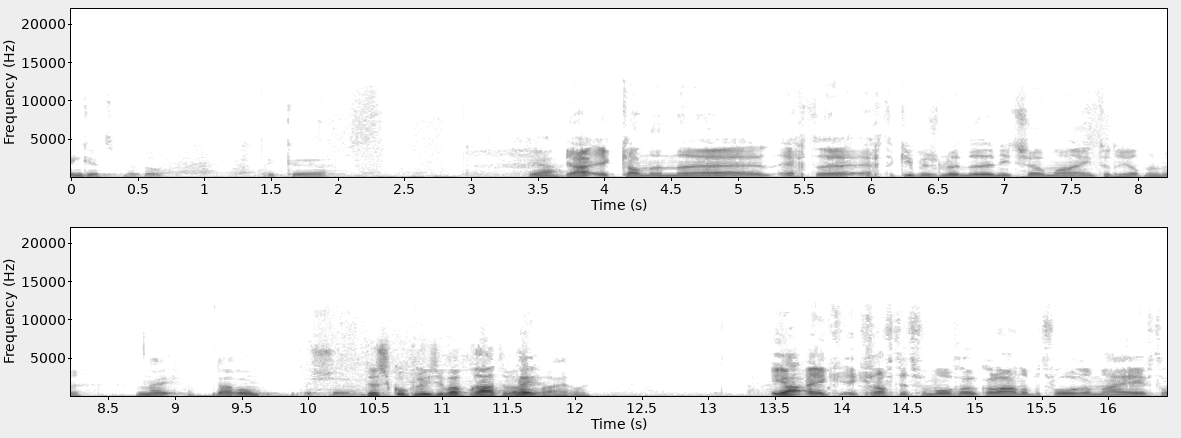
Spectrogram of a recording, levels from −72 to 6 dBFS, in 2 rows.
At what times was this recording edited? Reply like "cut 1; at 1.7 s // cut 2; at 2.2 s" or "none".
cut 1; at 13.7 s

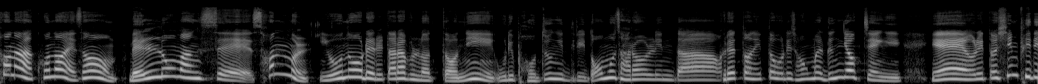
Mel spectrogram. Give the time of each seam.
cut 1; at 1.2 s // cut 2; at 7.2 s

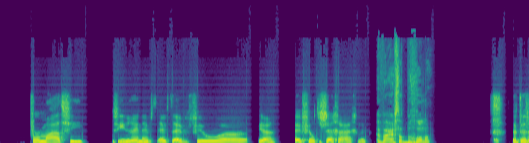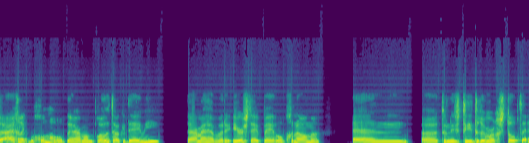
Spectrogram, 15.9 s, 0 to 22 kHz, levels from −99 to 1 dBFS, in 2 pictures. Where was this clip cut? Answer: cut 1; at 10.6 s

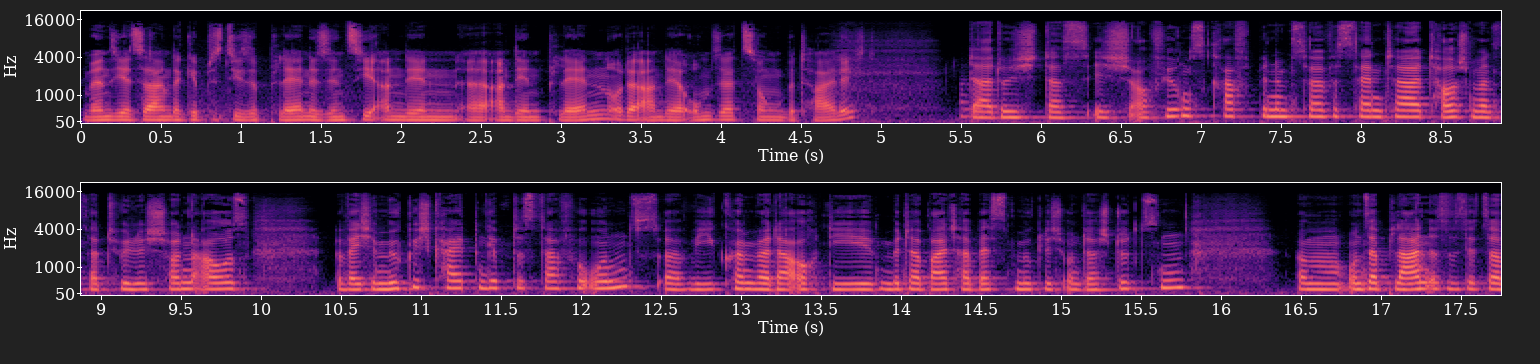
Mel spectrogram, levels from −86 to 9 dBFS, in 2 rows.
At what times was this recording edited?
cut 1; at 5.5 s

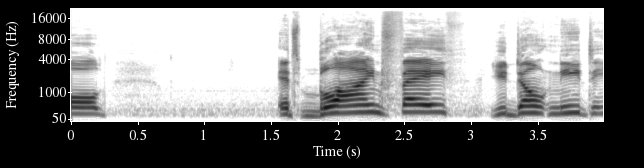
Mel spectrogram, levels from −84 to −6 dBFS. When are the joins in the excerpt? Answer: cut 1; at 3.1 s

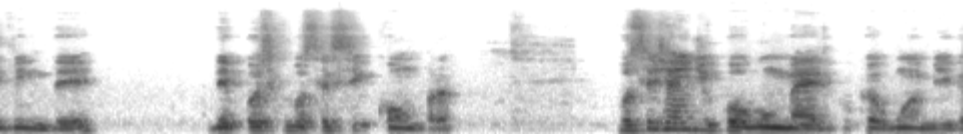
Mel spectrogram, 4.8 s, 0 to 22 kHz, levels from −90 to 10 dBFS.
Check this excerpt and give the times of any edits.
cut 1; at 3.0 s

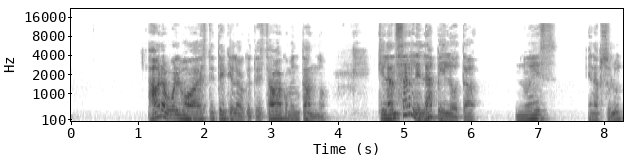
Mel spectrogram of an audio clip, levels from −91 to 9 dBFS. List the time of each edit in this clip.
none

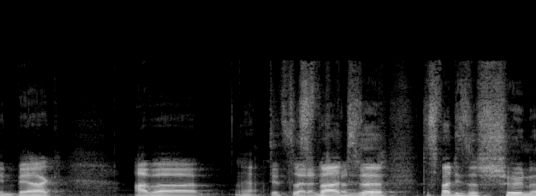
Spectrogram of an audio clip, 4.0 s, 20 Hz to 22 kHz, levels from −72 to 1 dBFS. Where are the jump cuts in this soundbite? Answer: cut 1; at 2.0 s

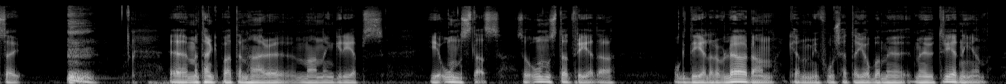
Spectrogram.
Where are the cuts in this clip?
cut 1; at 5.7 s

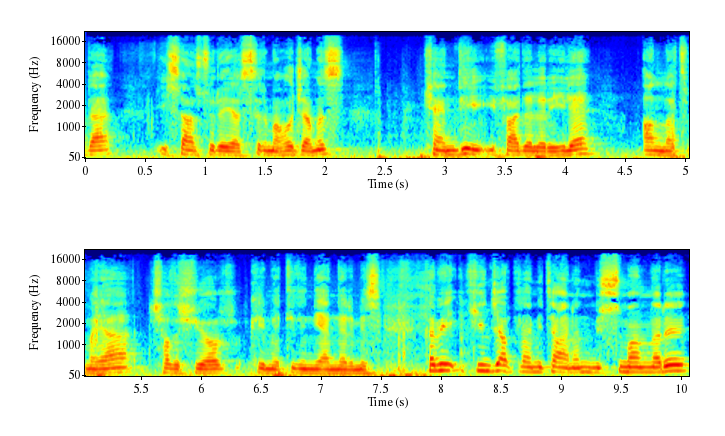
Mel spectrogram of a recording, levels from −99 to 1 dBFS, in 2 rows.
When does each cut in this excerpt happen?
cut 1; at 8.5 s

